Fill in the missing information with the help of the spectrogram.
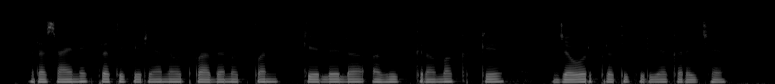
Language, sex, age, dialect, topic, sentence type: Magahi, male, 18-24, Western, agriculture, statement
